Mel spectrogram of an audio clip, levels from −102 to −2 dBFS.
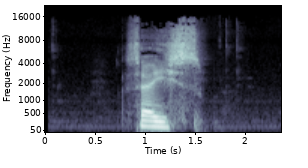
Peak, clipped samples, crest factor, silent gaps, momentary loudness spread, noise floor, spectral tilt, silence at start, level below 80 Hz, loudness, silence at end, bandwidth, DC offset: -2 dBFS; under 0.1%; 18 dB; none; 22 LU; -66 dBFS; -4 dB/octave; 0.8 s; -58 dBFS; -16 LUFS; 0.85 s; 16.5 kHz; under 0.1%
